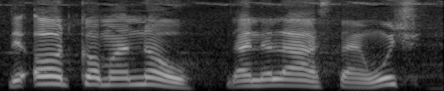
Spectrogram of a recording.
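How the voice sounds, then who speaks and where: A man's voice: high voice, expressive, moderate pace, warm tone, dull audio. A Jamaican man talking casually in patois as he walks through a flooded neighbourhood and questions the locals. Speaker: vlogger touring a flooded area. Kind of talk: casual walk-and-talk vlog.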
